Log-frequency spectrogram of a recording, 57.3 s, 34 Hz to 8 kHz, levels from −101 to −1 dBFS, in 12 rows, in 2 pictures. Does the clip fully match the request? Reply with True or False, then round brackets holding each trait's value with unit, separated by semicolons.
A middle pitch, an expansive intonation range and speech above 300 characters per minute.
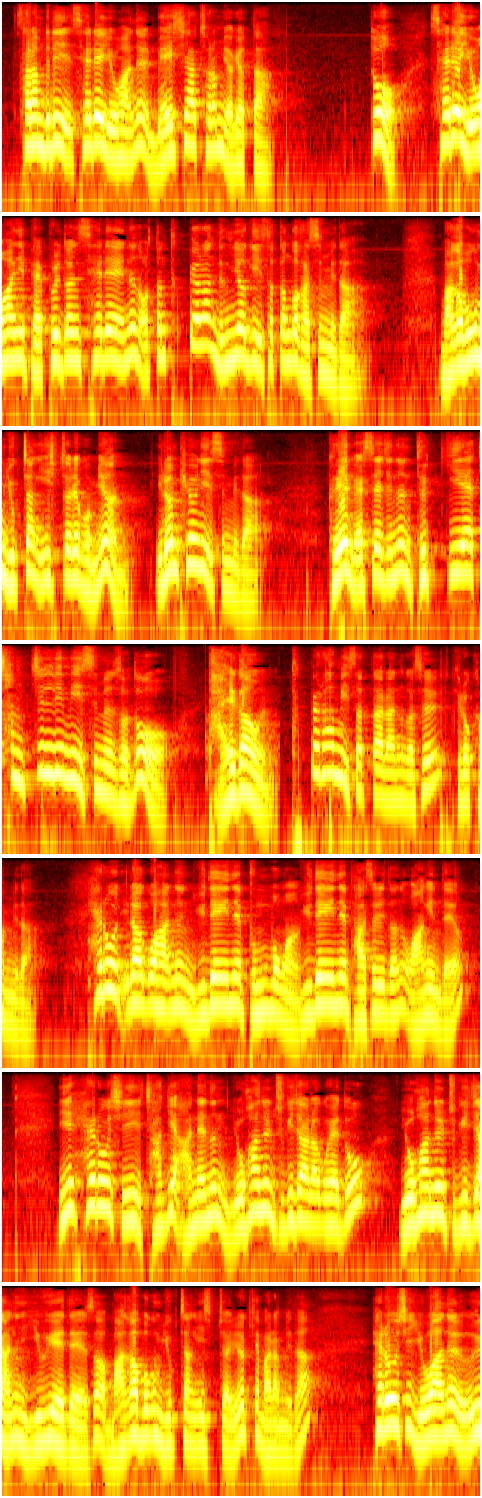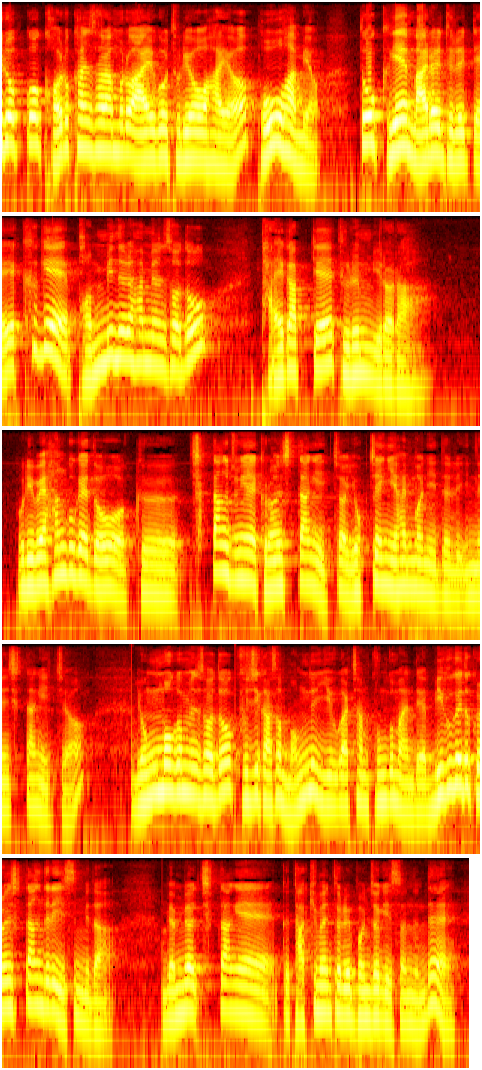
True (155 Hz; 6.3 semitones; 330 characters per minute)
